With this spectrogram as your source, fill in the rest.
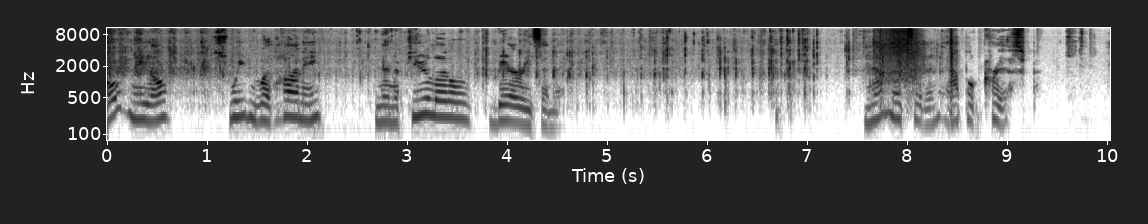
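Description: Dry food rustles as it pours from a plastic pouch into a metal cup.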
